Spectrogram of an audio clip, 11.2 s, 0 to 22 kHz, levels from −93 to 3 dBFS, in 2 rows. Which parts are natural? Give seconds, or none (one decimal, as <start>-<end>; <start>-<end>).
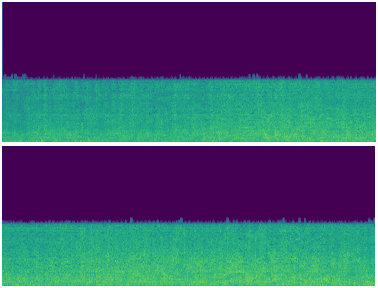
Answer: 5.2-8.0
